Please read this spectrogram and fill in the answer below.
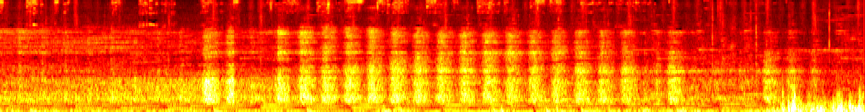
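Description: Passing model train giving a regular rasping beat, about four to five strokes a second, starting about two seconds in and fading away near the end, over background music.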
